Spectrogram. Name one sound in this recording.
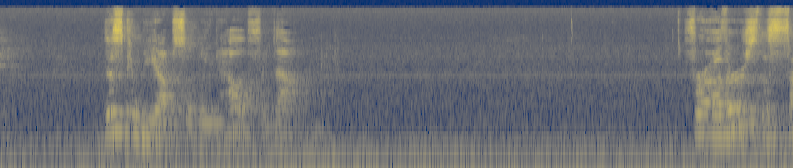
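A middle-aged woman speaks calmly into a microphone, heard through a loudspeaker in a large room.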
